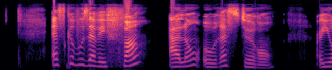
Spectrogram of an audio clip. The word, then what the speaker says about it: faim: You don't pronounce the M in faim. Est-ce que vous avez faim?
